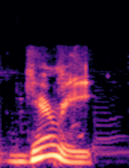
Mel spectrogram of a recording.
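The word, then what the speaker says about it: Gerry: Massachusetts Governor Elbridge, I think he was actually pronounced Gary, Elbridge Gary, has been linked to this creation of oddly shaped maps to achieve overly partisan goals.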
